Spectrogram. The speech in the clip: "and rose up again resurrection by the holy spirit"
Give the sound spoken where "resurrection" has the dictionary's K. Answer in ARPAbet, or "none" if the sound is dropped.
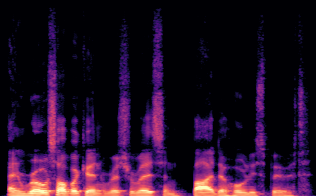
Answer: none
